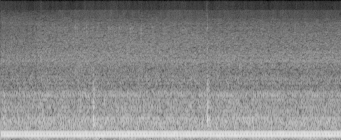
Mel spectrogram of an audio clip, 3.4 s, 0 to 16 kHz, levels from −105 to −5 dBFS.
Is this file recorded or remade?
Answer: recorded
